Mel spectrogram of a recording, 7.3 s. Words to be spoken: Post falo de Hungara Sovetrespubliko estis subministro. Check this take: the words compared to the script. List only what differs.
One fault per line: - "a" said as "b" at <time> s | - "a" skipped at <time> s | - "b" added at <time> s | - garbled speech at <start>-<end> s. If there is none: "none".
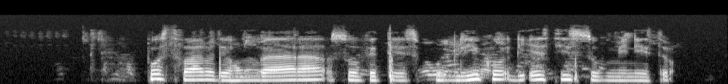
- "li" added at 5.2 s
